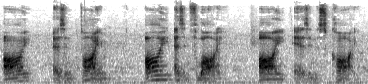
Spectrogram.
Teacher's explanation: In pronouncing the vowel sound I as in sky, fly, high, lie, and tie, the lips are opened but not rounded. · بنقفلها حبة صغيرين أو بنقفلها وإحنا رايحين ننطق الصوت اللي هو short E اللي موجود في الـ I. The tongue is relaxed and it moves from flat to high position.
